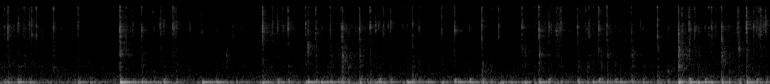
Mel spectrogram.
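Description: A full-size white Apple Magic Keyboard with numpad, a thin aluminium base with plastic keycaps, sits on a dark desk and is typed on rapidly with the fingertips of both hands. Fast, dense key taps click and patter continuously over a steady low hum around 98 Hz, with bright transient clicks on top.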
